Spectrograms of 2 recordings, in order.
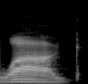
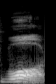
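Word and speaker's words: Waaagh: How many words in the fucking English language have the GH pronounced at the end? It's non, you daft. But it's like, it's Wah.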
